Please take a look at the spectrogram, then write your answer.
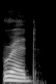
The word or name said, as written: bread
